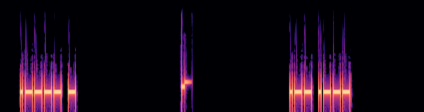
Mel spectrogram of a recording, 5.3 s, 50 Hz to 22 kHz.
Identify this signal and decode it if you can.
Morse code, heard as a keyed tone, about 40 wpm, 700 Hz. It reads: 1T WJ
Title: Two Challenging Letter-Number Combinations 40wpm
